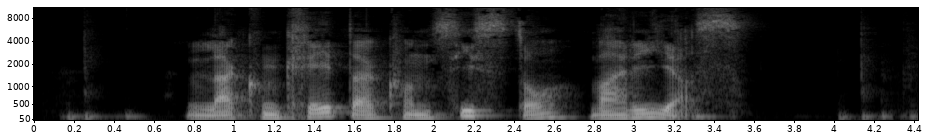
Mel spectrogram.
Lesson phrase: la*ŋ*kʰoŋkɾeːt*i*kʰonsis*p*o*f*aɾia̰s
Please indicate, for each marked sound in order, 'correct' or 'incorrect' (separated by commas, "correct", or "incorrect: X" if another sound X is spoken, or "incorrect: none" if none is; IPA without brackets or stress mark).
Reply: incorrect: none, incorrect: a, incorrect: t, incorrect: v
